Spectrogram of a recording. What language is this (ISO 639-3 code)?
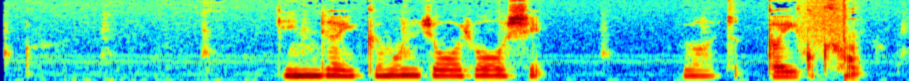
jpn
